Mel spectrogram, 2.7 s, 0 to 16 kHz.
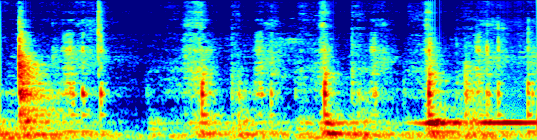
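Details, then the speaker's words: Late-1960s Hoover washing machine from an abandoned farmhouse, just plugged in, controls turned: quiet clicks and rubbing with light ratcheting as the mechanically shaft-driven drain valve turns; drain valve operates normally. "can hear that valve turning down in that drain."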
